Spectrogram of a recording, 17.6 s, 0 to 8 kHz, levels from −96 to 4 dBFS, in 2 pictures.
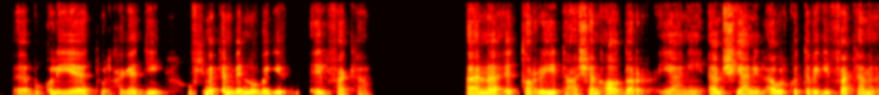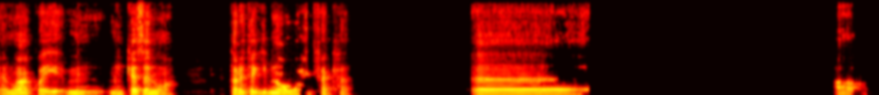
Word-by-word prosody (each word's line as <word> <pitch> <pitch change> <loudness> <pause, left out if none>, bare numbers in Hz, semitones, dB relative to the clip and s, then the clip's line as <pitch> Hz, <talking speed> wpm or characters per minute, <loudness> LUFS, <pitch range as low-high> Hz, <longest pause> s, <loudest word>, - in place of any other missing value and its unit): آآ - - -2
بقوليات 85 0 0
والحاجات 85 -1 -3
دي، 105 +5 -2 0.2
وفي 180 - -3
مكان 155 -4 +4
منه 125 -3 +4
باجيب 110 +6 +1 0.2
الفاكهة. - - -3 0.9
أنا 100 +1 +4
اضطريت 105 +8 +2
عشان - - 0
أقدر - - 0
يعني 80 +1 -6
أمشي 110 +1 +3
يعني 85 +1 +1
الأول 115 +7 +1
كنت - - -3
باجيب 100 +5 -1
فاكهة 110 0 0
من 95 - -1
أنواع 95 +6 +2
كوي 85 -5 -1
من 90 -1 -4
من 95 -2 -5
كذا 125 -5 +3
نوع، 90 -2 -2 0.5
اضطريت 105 +3 +1
أجيب 105 0 0
نوع 100 -2 +5
واحد 100 0 -1
فاكهة. - - -7 1.2
آآ 85 0 +1 2.5
آه. - - -6
95 Hz, 115 wpm, -24 LUFS, 85-105 Hz, 2.5 s, نوع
